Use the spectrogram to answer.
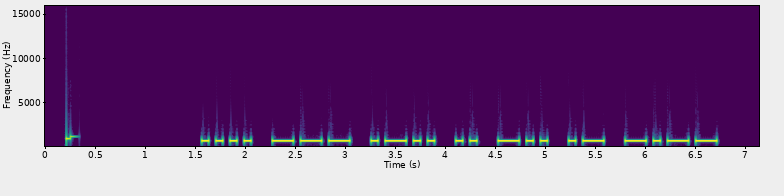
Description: Morse code, heard as a keyed tone, about 17 wpm, 700 Hz. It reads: HOLIDAY
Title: Seven Letter Words - 17wpm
